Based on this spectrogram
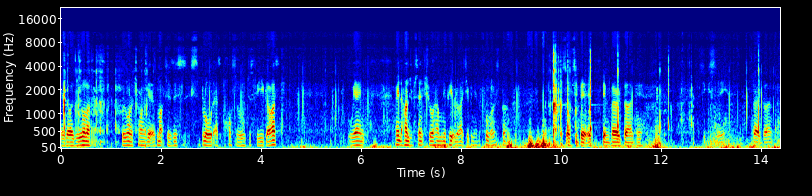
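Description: A man talking at a very fast pace, in a dry sound with no echo, over loud background noise. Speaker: urban explorer vlogger. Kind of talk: casual vlog chat. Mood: uneasy, curious. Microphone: phone near.

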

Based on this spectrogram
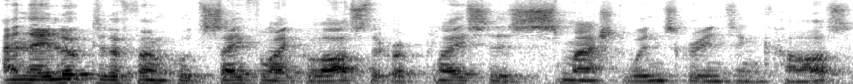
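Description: A man with an English accent at a very fast pace, ordinary pitch variation, and audible room echo. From England. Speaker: economics professor. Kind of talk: explanatory interview talk. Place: studio.

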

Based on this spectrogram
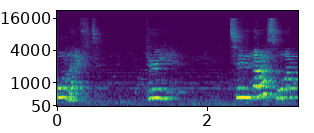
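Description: Over faint background music, a woman talks at a moderate pace with audible room echo. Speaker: fitness instructor. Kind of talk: workout instruction. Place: home room. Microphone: camera far.

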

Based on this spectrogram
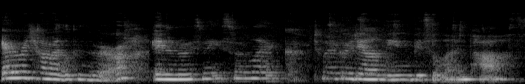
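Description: In a room with audible echo, a woman speaks at a fairly quick pace and fairly high pitch, her slightly mellow tone carrying vocal fry and little pitch movement.

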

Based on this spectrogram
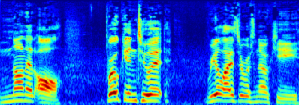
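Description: The recording of a man speaking at a moderate pace is dry, with no echo. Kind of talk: casual vlog chat. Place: street.

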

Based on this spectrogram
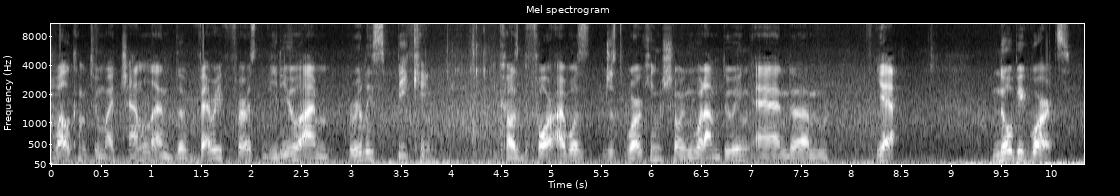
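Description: Over noticeable background noise, a man speaks with a non-native accent. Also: moderate pace. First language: German. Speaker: DIY maker. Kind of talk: unscripted explainer to camera. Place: garden.

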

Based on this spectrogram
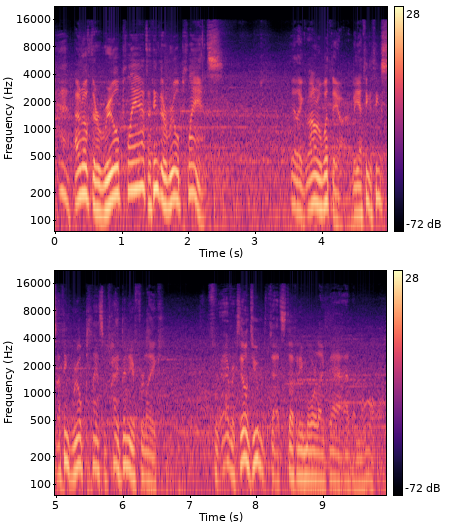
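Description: A man talks at a very fast pace with noticeable background noise behind him. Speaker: vlogger exploring a mall. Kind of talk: casual vlog chat. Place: hall. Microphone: phone near.

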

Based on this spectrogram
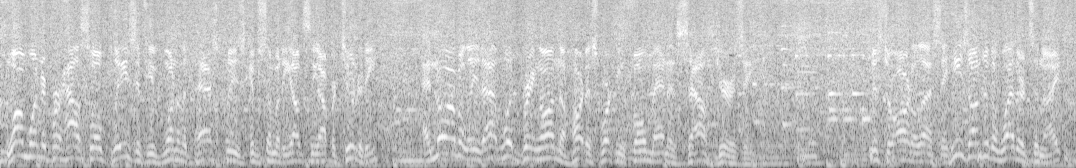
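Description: A man speaks very fast against loud background noise. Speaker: radio DJ. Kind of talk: oldies radio show host patter. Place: studio.

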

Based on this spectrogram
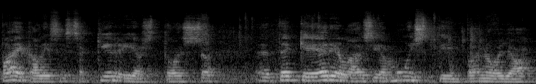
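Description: In a room with audible echo and light background noise, a man with a fairly high pitch and ordinary pitch variation speaks at a very slow pace. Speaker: philosopher. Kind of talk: group discussion. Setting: museum. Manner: halting. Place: hall.

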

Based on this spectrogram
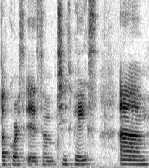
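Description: A woman at a very slow pace, monotone and flat in intonation, over noticeable background noise. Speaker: lifestyle vlogger. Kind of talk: casual vlog chat.

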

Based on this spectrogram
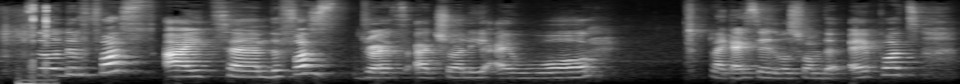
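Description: Speaking at a very slow pace, a woman with a fairly high voice swings her pitch very widely as room echo is heard. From Nigeria. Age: 20s. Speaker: lifestyle YouTuber. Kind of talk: fashion vlog / lookbook. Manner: animated. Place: home room.

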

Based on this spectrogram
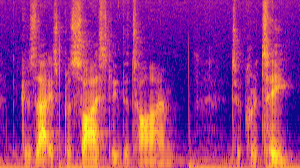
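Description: A man's voice with faint music in the background. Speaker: political commentator. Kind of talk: commentary. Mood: critical, impassioned. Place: home room. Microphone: lapel.

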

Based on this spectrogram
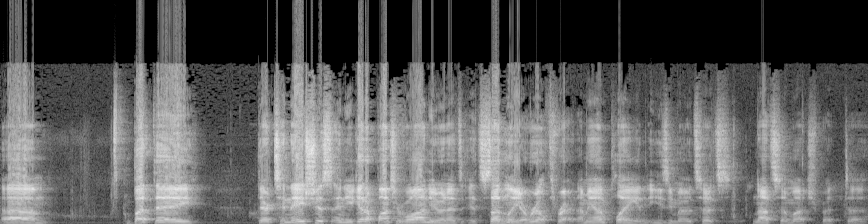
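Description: A man's fairly high voice at a fairly quick pace, with lively intonation and big swings in loudness. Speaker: former lead programmer, game developer. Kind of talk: casual podcast talk over gameplay.

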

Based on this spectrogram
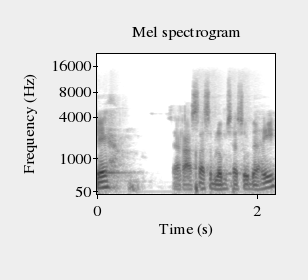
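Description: The setting is a quiet background. In it, a man speaks at a fairly quick pace. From Indonesia, Bandung; Indonesia. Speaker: dental professor, guest lecturer. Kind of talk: lecture. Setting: lecture hall with audience. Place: hall. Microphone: handheld.

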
